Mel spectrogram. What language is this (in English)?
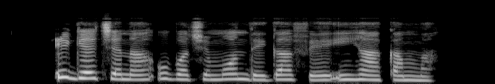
Igbo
